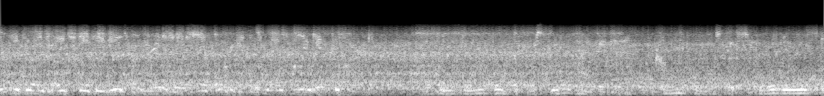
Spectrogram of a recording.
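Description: Steady road and engine noise inside a car driving on the freeway, with a voice faintly underneath.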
